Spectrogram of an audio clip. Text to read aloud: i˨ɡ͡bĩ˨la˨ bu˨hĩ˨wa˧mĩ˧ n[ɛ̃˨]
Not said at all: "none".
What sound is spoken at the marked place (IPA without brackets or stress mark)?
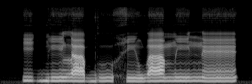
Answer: ɛ̃˧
